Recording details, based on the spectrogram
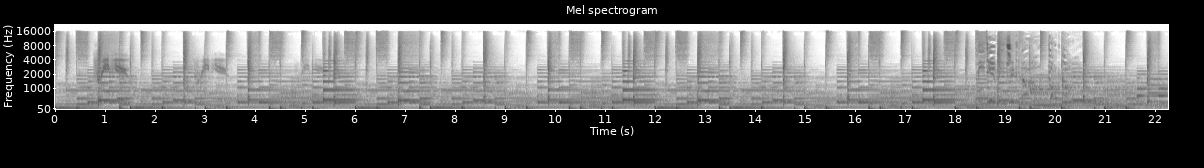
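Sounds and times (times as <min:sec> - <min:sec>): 
acoustic mood music loop: 0:00.0 - 0:22.2.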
